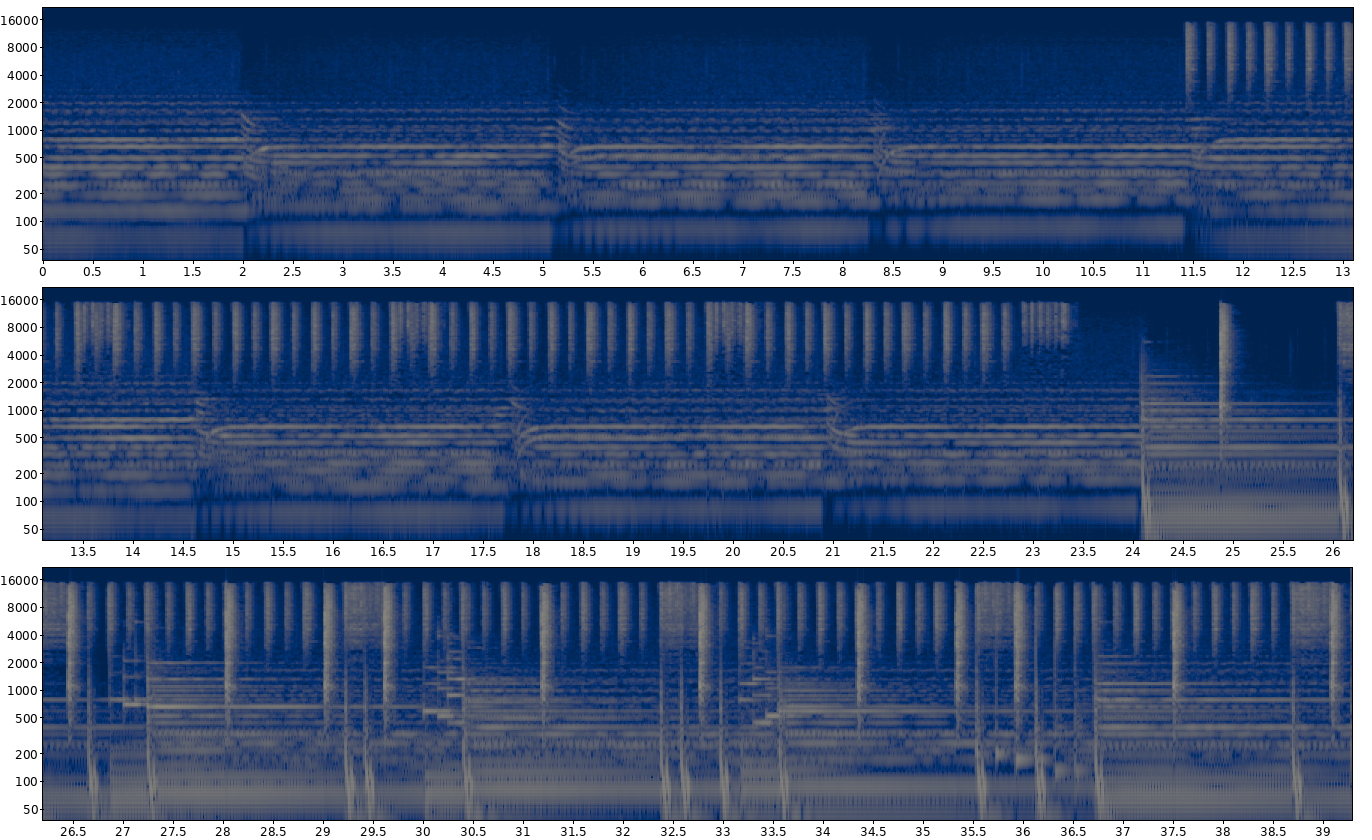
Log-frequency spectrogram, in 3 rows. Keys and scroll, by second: 2.3 space, 3.9 space, 16.0 ctrl+z, 19.0 space, 19.7 space, 21.0 space, 25.3 space, 26.8 space, 29.2 space, 30.9 space, 32.8 ctrl+z, 35.3 space, 36.5 space.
